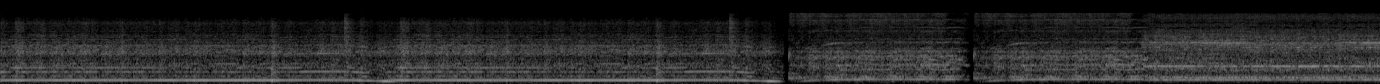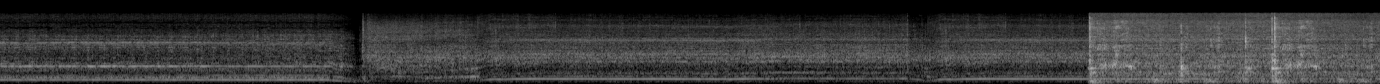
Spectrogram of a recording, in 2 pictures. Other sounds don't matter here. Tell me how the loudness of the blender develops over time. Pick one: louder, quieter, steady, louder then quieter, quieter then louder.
steady.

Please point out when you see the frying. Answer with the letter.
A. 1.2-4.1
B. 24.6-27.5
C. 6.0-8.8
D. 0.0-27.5
B.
